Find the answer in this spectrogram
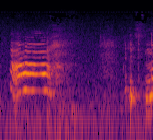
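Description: A single high-pitched vocal call, about half a second long, with a quick upward slide into one held note.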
